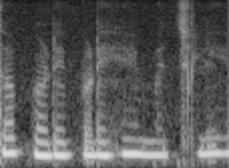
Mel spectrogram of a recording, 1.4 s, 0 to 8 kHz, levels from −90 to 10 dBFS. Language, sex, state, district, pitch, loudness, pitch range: Surgujia, female, Chhattisgarh, Sarguja, 245 Hz, -12 LUFS, 235-265 Hz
